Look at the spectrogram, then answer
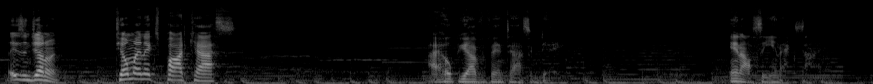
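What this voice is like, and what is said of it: Tired, worn-out voice. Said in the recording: “I'm very tired. My voice is tired.”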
